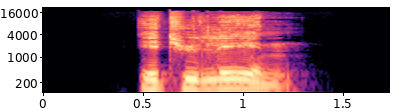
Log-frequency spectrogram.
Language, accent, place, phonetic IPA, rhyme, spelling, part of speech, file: German, Germany, Berlin, [etyˈleːn], -eːn, Ethylen, noun, De-Ethylen.ogg
- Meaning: ethylene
